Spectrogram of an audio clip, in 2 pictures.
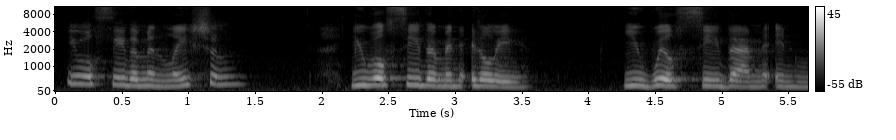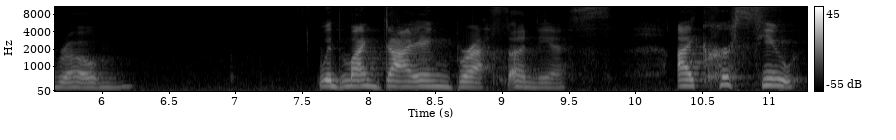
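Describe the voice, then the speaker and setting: A proud and wounded queen of antiquity, acted by a woman, declaims tragic verse in a fairly high voice. She is grieving and wrathful, and she takes her words slowly and deliberately, as in a stage tragedy. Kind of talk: theatrical solo reading of verse libretto.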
